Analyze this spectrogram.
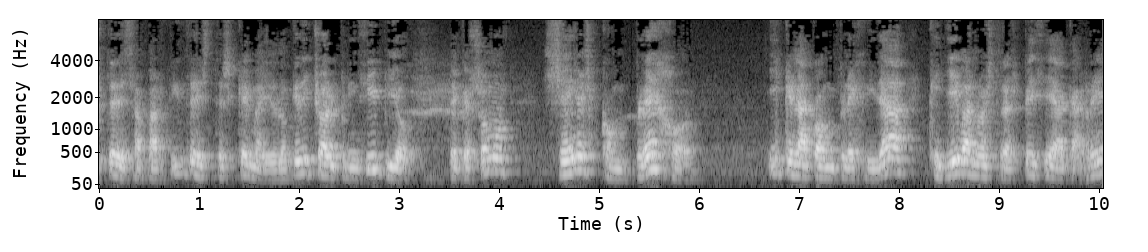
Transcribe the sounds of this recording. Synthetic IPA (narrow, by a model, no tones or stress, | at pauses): st̪e̞ðesapaɾt̪iɾðeest̪e̞ːske̞maiðe̞lo̞keðit͡ʃoalpɾin̟θipjo̞d̪e̞ke̞so̞mo̞sː | e̞ɾe̞sko̞mple̞xo̞s | ike̞lako̞mple̞xiðake̞ʎe̞βanwe̞st̪ɾaespe̞θjeakare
